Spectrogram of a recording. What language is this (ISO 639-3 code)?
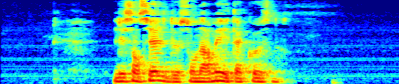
fra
